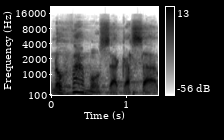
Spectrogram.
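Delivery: dramatic soap-opera actor voice. Imitating a boyfriend proposing: Central American soap actor voice. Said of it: "así con voz de actor de Centroamérica".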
